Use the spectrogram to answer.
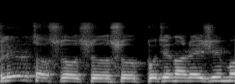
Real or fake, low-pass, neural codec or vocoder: fake; 7.2 kHz; codec, 16 kHz in and 24 kHz out, 1 kbps, XY-Tokenizer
